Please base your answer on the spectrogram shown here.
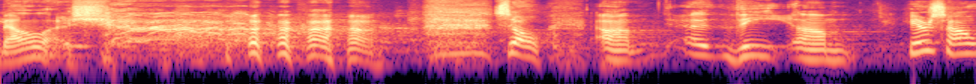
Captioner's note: laughter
